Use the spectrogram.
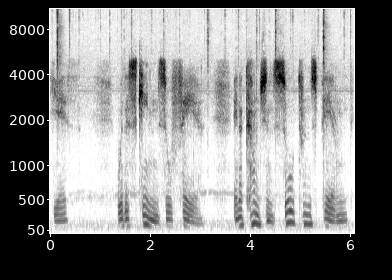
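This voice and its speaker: Middle-aged husband, unhurried, cloyingly doting, quietly menacing, old noisy radio drama. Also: male voice, lowish voice, lively intonation. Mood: needling sweetness. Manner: fussy, cooing endearments, soft chuckling. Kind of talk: 1940s radio acting.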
